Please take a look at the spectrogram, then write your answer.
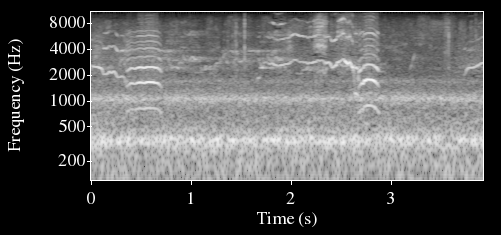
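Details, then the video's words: Nest-cam recording of a female white-bellied sea eagle at Sydney Olympic Park, Australia, 23 June 2016, squealing as the male arrives with a fish. A run of loud, honking, harmonic squeals rising and falling in pitch, with steady background hiss. "Dad bring's a fish, Mom squeals"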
